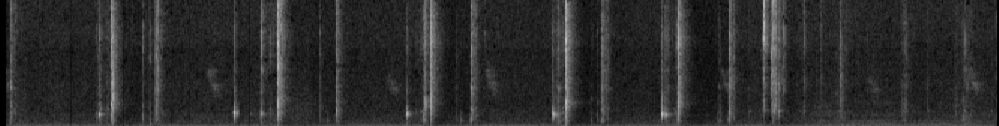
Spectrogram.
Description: Opening and closing lipstick

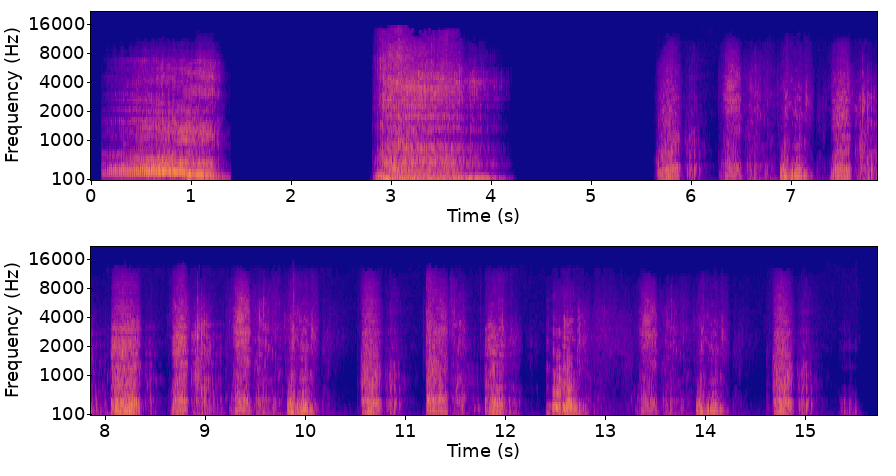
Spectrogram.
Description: Liger

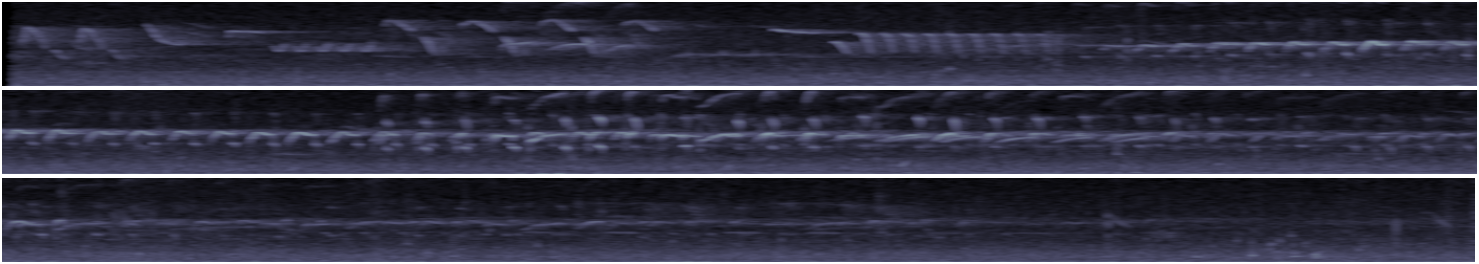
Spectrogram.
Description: Sandpiper; آبچلیک

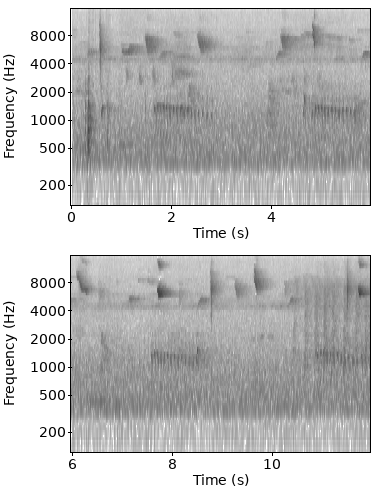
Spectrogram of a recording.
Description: yellow backed tanager

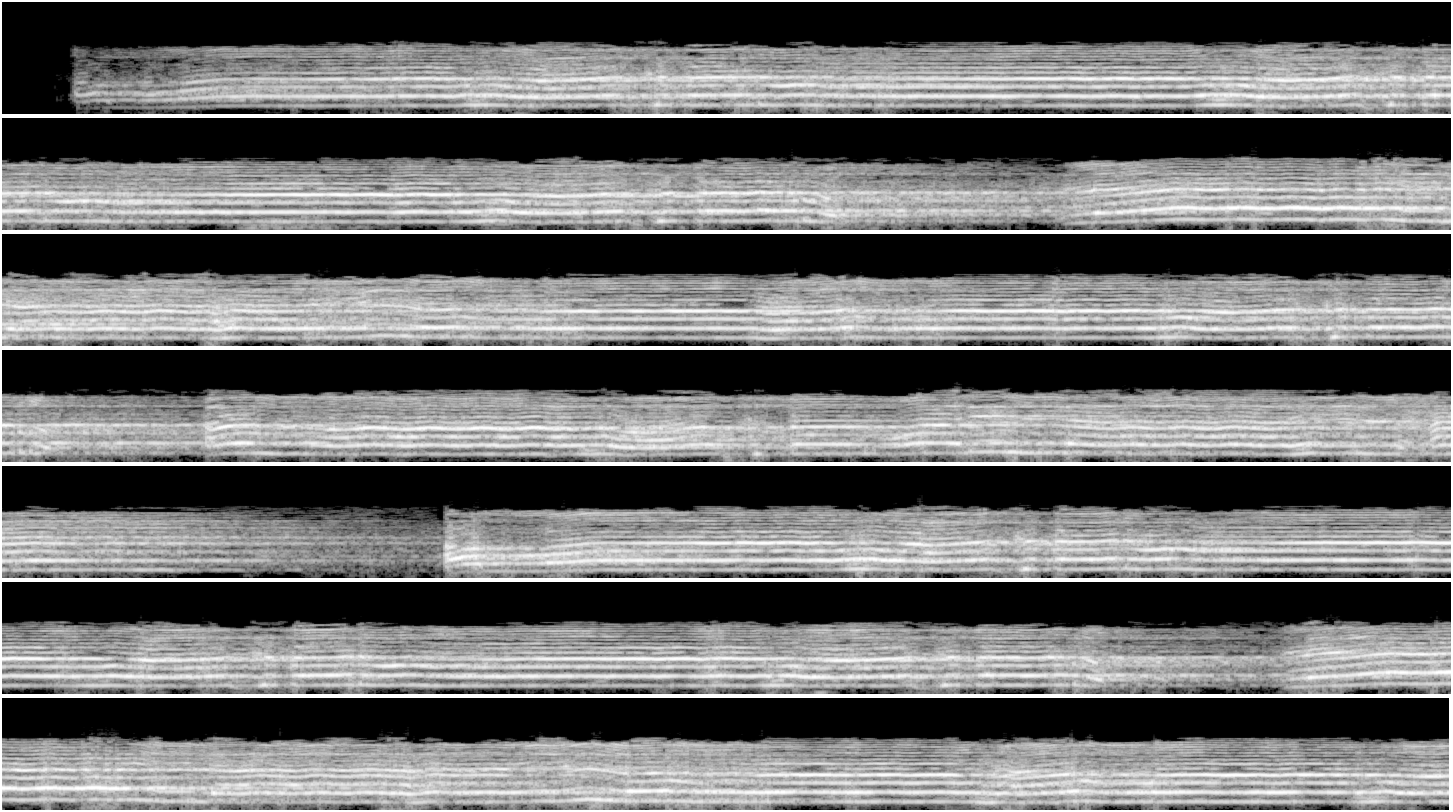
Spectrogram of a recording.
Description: takbir, تکبیر عید فطر

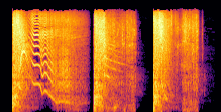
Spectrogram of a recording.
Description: Deflate

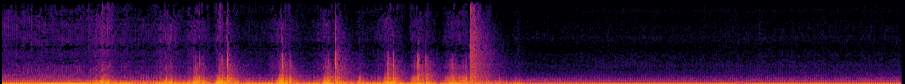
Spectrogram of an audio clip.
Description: Golf Exhaust

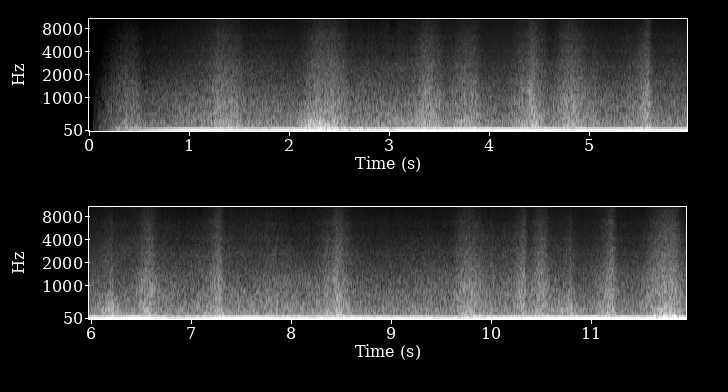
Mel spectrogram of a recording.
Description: Timelapse; گذر زمان

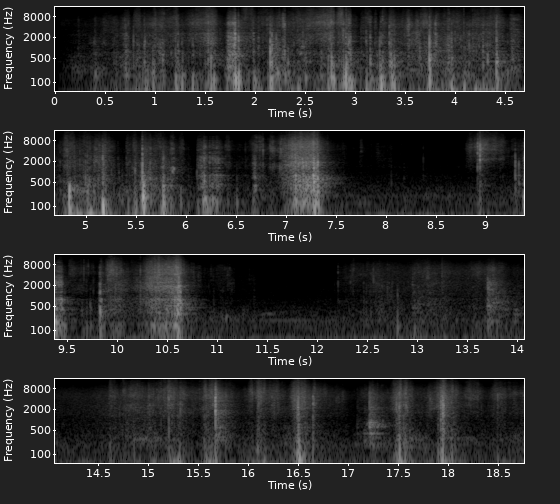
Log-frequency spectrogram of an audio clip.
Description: wearing gloves; پوشیدن دستکش

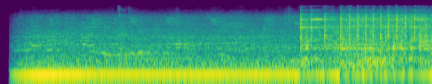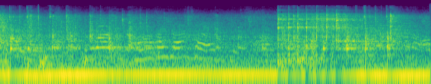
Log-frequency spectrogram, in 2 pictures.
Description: Jack Hammer; پیکور برقی

